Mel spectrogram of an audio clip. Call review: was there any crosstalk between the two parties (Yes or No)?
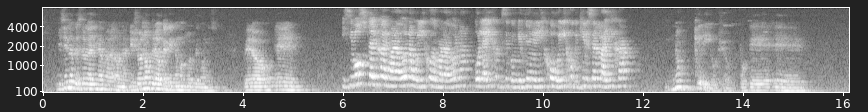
No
